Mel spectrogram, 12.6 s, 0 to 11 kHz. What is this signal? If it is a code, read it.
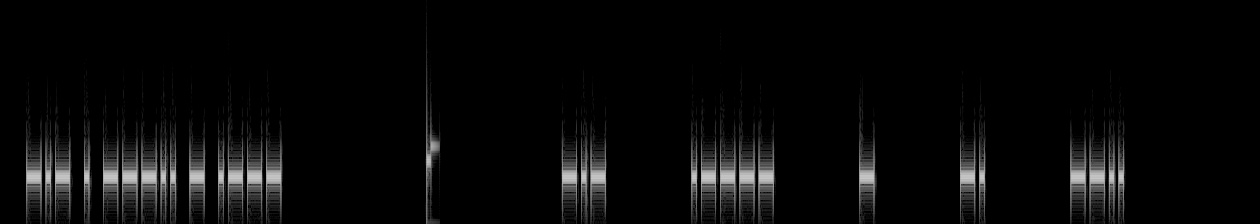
Morse code, heard as a keyed tone, about 25 wpm, spaced as for 13 wpm, 700 Hz. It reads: KE8TJ K1TNZ
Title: USA Call Signs - 5 Characters - 6x Character Spacing - 25wpm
